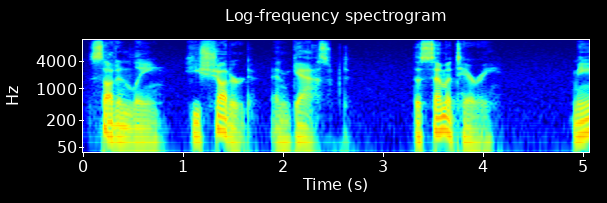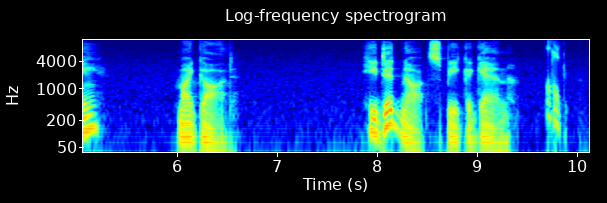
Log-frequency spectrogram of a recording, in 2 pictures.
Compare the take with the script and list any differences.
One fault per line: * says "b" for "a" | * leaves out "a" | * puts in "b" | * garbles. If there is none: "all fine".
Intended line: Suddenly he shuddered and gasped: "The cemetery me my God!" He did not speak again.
all fine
